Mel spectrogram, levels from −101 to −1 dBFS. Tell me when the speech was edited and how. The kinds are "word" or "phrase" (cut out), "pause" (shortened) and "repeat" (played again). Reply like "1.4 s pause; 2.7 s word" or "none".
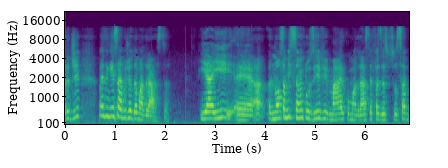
none

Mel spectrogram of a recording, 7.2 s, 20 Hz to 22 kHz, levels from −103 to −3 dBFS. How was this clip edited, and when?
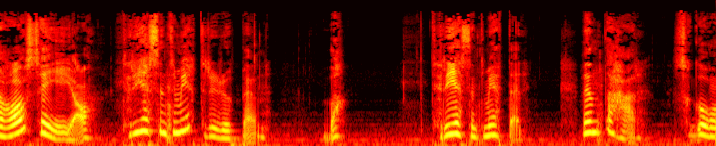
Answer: none

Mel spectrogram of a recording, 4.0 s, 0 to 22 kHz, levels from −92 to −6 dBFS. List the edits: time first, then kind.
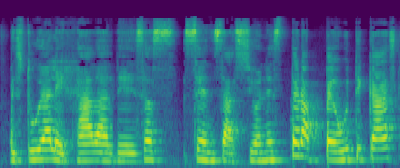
1.1 s word; 2.9 s word

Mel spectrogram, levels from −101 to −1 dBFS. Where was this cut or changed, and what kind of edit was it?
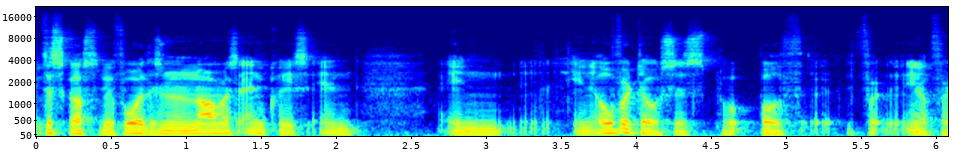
none

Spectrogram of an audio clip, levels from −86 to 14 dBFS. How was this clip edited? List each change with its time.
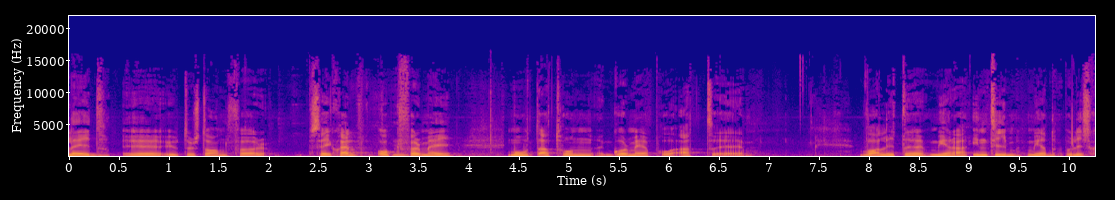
4.3 s pause

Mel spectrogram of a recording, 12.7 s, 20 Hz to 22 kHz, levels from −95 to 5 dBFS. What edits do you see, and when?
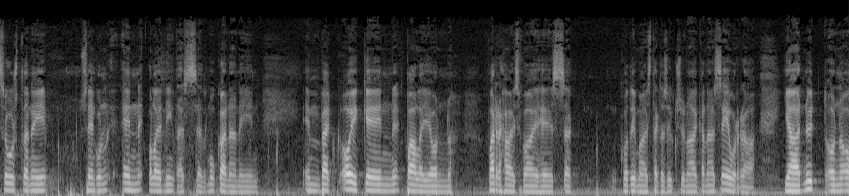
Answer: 1.4 s word; 2.1 s word; 2.6 s phrase; 3.1 s word; 6.1 s word; 9.9 s word

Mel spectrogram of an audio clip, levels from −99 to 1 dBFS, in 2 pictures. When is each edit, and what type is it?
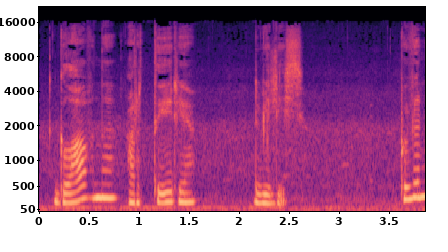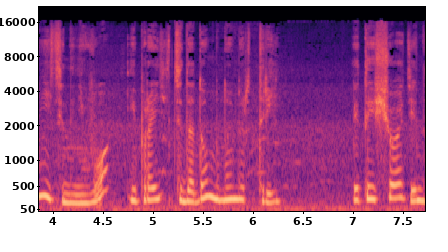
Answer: none

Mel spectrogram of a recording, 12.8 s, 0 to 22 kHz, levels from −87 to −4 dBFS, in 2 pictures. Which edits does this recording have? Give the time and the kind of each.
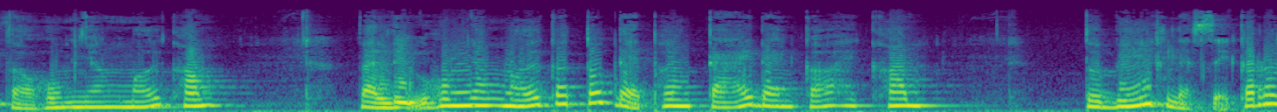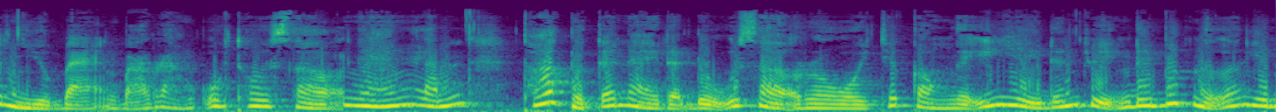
8.1 s word

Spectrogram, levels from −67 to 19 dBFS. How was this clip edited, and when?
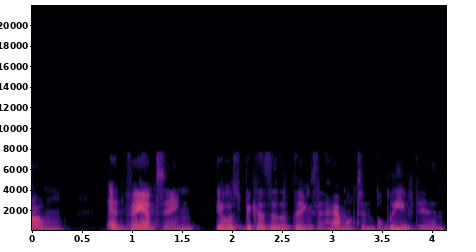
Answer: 1.7 s pause

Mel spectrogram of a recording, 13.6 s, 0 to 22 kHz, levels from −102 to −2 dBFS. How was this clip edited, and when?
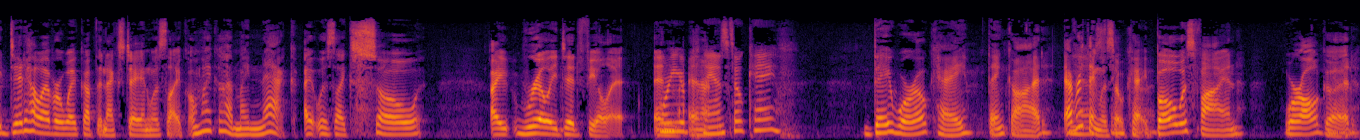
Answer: none

